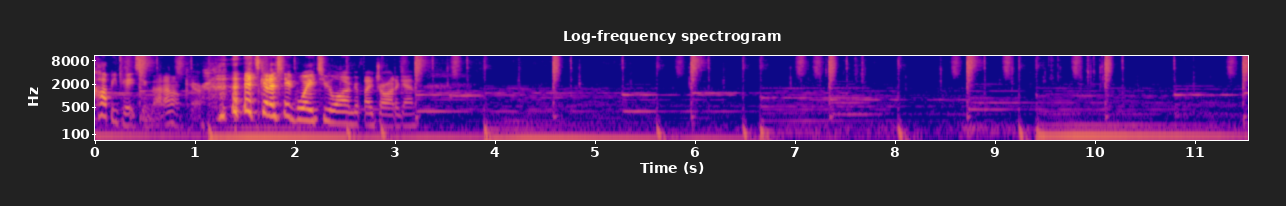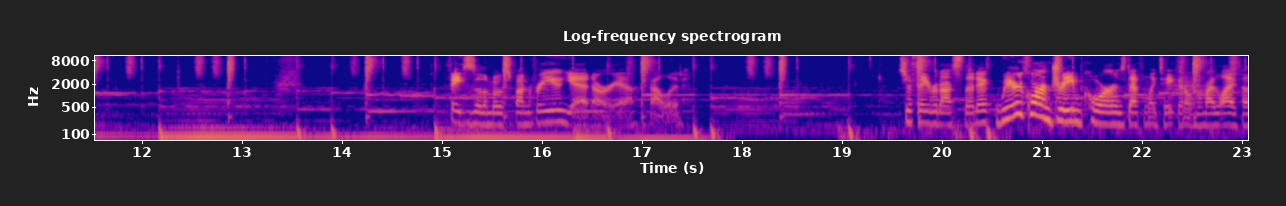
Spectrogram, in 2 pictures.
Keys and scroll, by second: 18.9 ctrl+z.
